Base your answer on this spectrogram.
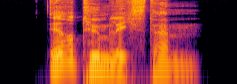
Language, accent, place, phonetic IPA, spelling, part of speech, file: German, Germany, Berlin, [ˈɪʁtyːmlɪçstəm], irrtümlichstem, adjective, De-irrtümlichstem.ogg
- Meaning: strong dative masculine/neuter singular superlative degree of irrtümlich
